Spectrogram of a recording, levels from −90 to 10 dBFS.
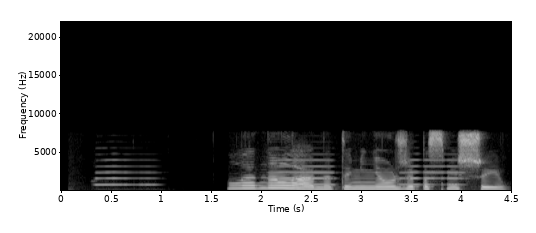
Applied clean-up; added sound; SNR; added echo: neural mask model RNNoise.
